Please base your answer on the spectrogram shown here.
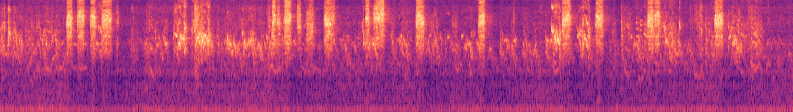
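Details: Pet budgerigar breeding pair twittering in bursts of squeaky high chirps and scratchy warbles, pausing briefly between clusters, with a low constant hum behind.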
